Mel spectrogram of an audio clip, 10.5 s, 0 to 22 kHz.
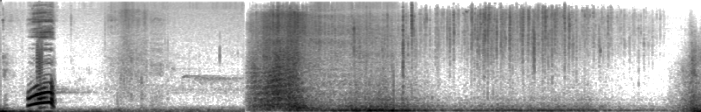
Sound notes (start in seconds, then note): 0.4 female coyote hounds; 3.9 fire burning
